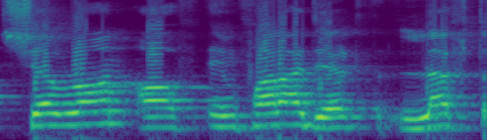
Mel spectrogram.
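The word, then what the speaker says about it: chevron: Finally अ शेवरॉन, ये pronunciation थोड़ा सा आप ध्यान दीजिएगा।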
